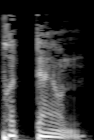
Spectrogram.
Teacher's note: Put 的这个结尾的停顿呢非常干脆,OK,有点太干脆了，因为你用的是一个喉音停顿，你应该用舌尖的这个动作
